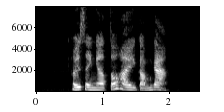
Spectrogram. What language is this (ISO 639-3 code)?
yue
